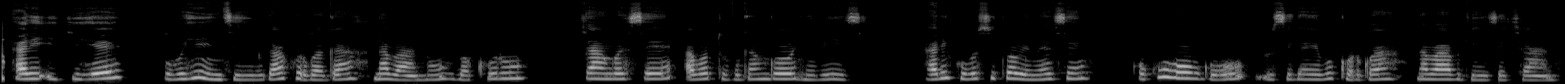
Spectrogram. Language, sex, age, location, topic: Kinyarwanda, female, 18-24, Kigali, agriculture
